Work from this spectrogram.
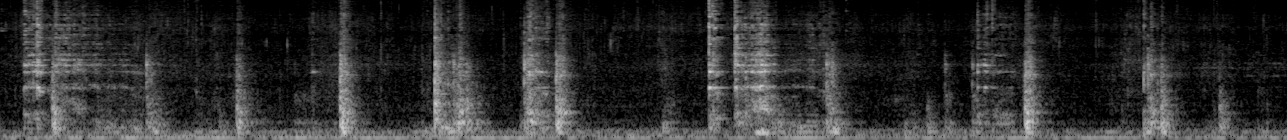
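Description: Bottle gourd curry stirred in a cooking pot, a spoon scraping and clacking against the metal in irregular bursts over a soft sizzle, close and fairly loud with no talking.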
